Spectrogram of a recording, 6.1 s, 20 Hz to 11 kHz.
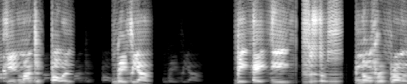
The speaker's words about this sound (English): Let's drop the track back down to minus 28 and let's put Echo Boy in bypass. Let's have a listen to what the robo voice sounds like with the Little Alto Boy effect but without the ping pong delay.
